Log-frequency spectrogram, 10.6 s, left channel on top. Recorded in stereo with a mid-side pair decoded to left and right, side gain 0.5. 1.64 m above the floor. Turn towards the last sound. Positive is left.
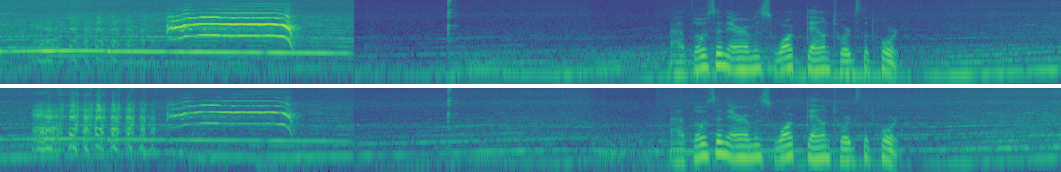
turn(degrees=-5)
